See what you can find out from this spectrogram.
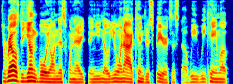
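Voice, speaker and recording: A man in his fifties co-hosting a podcast, asking relaxed, easygoing questions. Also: on the low side, quick pace, a crowd in the background. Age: 50s. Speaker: podcast co-host. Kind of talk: casual podcast chat.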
